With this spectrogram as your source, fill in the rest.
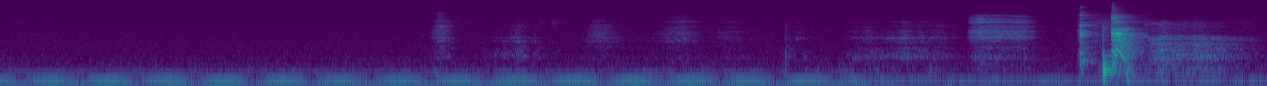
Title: Stifled sneeze variety - pinched, hands-free, failed, half-stifles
